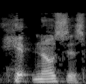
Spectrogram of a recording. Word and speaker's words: Hipgnosis: It's actually Hypnosis, but it's spelled Hipgnosis.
